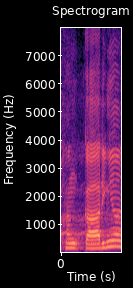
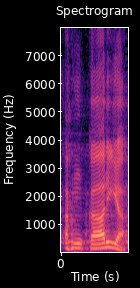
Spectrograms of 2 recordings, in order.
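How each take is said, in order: First: The word starts directly with an h sound. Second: The word starts with an a vowel before h. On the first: The speaker calls it wrong. "ਇਹਦਾ ਉਚਾਰਨ ਹੰਕਾਰੀਆਂ ਨਹੀਂ ਕੀਤਾ ਜਾਣਾ ਚਾਹੀਦਾ" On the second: The speaker calls it right. "ਐੜੇ ਨੂੰ ਅਗੇਤਰ ਲਗਾ ਕਰਕੇ ਉਚਾਰਨ ਕਰਕੇ"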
